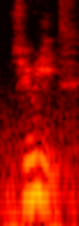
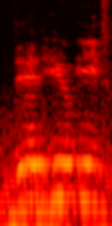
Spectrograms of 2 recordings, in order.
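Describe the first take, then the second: First: The first two words shrink to one syllable. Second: All three words are said in full.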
